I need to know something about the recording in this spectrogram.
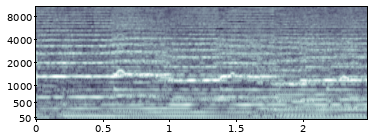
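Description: Slow, sad background score: a held melody line with small ornaments over sustained chords and a low bass, the harmony shifting near the end.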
